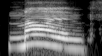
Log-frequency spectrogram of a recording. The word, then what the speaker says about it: months: So make sure you get the mun and then add the th, and then we'll add the s at the end. Mun. So that's the way it goes. I know, it's a lot of work to pronounce that one word, months. But yeah, but people normally say months.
